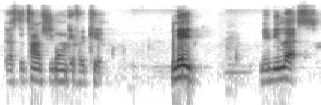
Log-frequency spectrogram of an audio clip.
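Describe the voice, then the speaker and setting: A man joining a casual panel talk as a guest, animated and slangy, preaching his views and asking "you know what I'm saying" again and again. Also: medium pitch, measured pace, slightly rough.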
